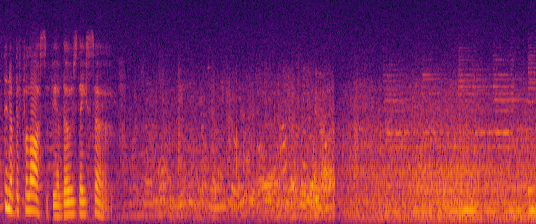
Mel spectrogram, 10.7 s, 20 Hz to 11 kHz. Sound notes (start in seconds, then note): 2.2 chatter outside of church; 6.6 vehicle moving down dirt road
